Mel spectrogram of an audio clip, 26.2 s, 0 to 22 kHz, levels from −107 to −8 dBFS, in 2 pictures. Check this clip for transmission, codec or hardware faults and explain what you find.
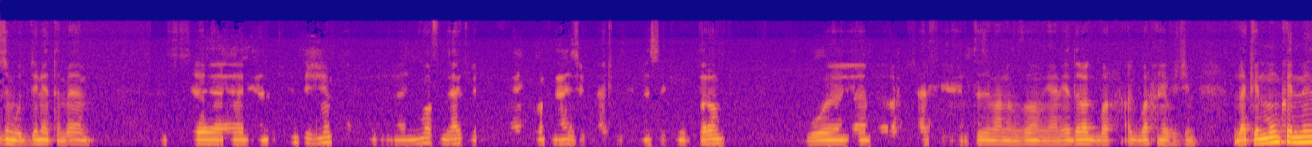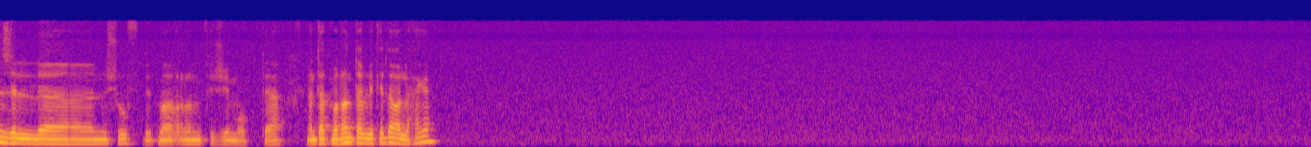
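One fault appears three times: speech suppressed in double talk. The speech sinks from 1.49 to 7.01 s, briefly at 7.95 to 8.11 s, and again from 8.39 to 9.77 s, dropping by about 25 dB at its deepest. The likely cause is an echo canceller that could not separate the near talker from loudspeaker echo while the far side spoke, so it turned both down. Packet-loss dropouts cut abruptly to silence. Here the level instead ducks over stretches lasting up to several seconds.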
